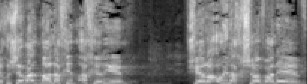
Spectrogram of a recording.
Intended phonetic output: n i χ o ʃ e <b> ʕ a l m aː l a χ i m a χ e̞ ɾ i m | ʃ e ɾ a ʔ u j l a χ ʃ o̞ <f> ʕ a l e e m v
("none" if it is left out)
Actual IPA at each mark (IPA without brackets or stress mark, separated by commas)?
v, v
